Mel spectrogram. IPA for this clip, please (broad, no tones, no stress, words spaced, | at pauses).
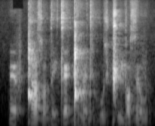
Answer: ɛf ǃizˤu di tɛɡ͡ǃəwɛdi vuzǁyjɔ zəv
